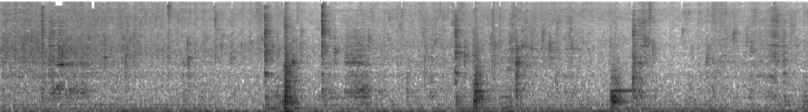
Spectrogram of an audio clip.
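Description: Potatoes frying in hot oil in a pan, partly cooked for a Bengali rui fish curry, give a steady close sizzle broken by several sharp clinks and scrapes of stirring, with no talking.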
